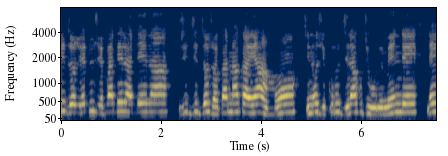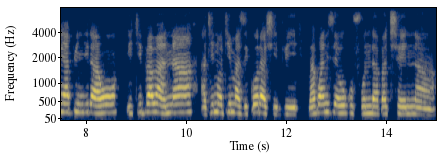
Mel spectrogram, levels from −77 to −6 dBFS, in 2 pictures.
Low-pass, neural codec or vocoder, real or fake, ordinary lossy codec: 7.2 kHz; none; real; Opus, 24 kbps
